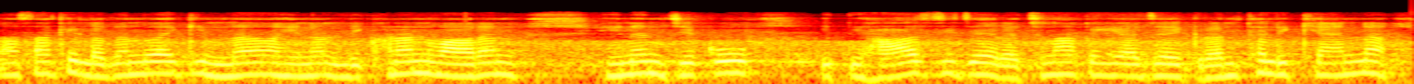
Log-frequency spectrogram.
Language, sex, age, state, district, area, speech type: Sindhi, female, 30-45, Rajasthan, Ajmer, urban, spontaneous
